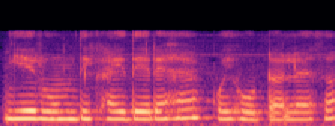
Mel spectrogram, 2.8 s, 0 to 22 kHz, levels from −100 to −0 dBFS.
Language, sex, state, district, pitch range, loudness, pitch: Hindi, female, Chhattisgarh, Raipur, 235-250 Hz, -15 LUFS, 240 Hz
